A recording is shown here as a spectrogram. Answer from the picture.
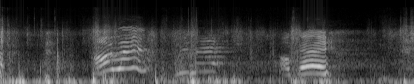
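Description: Young children's high voices calling out in three short, rising-and-falling exclamations about a second apart, with low rumbling thumps from a phone being jostled on a moving swing.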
